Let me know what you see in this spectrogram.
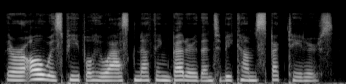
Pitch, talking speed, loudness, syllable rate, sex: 190 Hz, 210 wpm, -18 LUFS, 6.8 syllables/s, female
